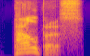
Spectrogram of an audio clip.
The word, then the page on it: palpus: British English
